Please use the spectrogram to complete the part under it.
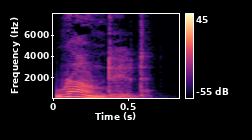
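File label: "rounded", British English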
